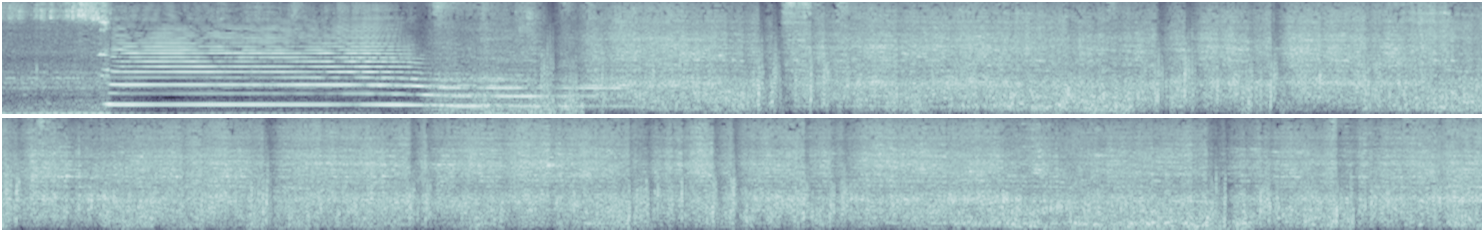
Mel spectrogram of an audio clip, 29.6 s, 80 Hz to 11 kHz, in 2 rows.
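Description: WDP4B diesel locomotive's horn sounding for about three seconds, its pitch dropping as the locomotive passes. Then the coaches of the express run by at speed: a steady rushing noise with repeated wheel clicks over the rail joints.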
